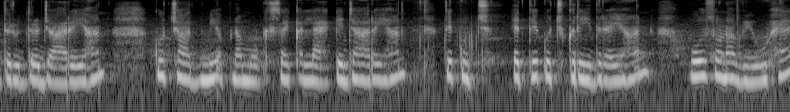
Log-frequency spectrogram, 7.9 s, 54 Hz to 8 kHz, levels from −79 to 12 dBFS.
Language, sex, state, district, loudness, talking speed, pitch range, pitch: Punjabi, female, Punjab, Kapurthala, -18 LUFS, 190 wpm, 225-265 Hz, 245 Hz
